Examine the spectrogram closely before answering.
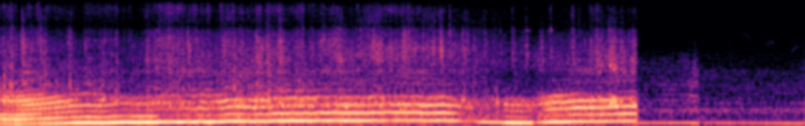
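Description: A rally car engine roars loudly at high revs as the car speeds past close by.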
